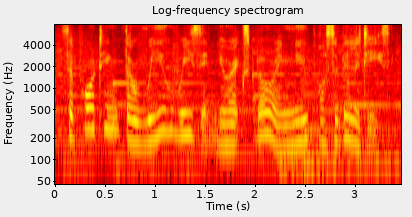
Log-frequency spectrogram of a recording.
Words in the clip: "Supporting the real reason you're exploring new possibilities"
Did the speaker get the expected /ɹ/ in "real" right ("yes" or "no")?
yes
